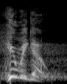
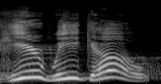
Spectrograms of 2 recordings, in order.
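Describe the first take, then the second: First: It sounds like a pumped-up sports cheer. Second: It sounds relaxed rather than like a cheer. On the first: A game or challenge is about to begin. The speaker calls it wrong. "like something you would say before playing a sport or something" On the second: Now the good time can finally start. The speaker calls it right. "The way they really meant it to be said"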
